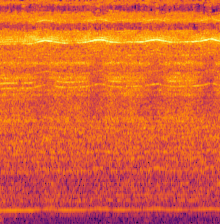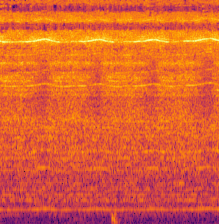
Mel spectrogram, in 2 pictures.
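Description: A cylinder hone spins inside an engine cylinder, giving a steady, loud drill whine with a faint rhythmic rise and fall as it strokes up and down, continuous and close.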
